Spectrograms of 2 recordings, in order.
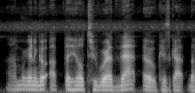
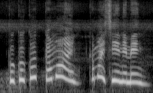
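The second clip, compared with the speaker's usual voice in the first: loud falsetto cooing call; calling a chicken; 7 dB louder than usual. Real, not acted. Owner calls Cinnamon out of hiding, high loud call.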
